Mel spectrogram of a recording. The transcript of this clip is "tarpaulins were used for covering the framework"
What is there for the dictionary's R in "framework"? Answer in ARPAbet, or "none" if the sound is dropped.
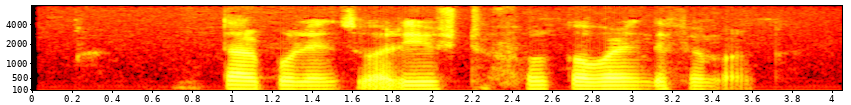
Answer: none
